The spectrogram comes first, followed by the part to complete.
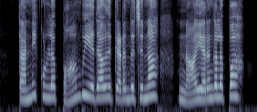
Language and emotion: Tamil, fearful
